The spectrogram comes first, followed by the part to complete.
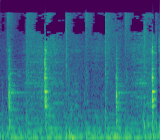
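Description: Rear brake disc and wheel hub spun by hand, turning freely now that the caliper is no longer binding, with a light scraping hiss of the pads on the disc and a few sharp clicks.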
